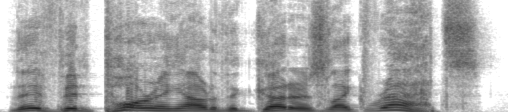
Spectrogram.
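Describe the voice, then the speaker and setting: A man voicing a stately, haughty elder councilwoman who speaks loudly and imperiously in a raised voice. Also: high voice, big pitch swings, normal speed, very noisy, voice pushed up. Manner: loud, imperious.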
